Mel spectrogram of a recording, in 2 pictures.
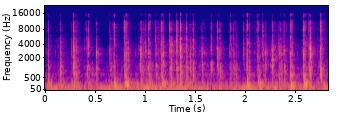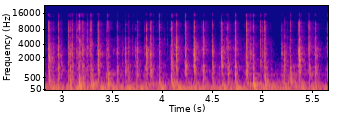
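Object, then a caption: Mechanical keyboard with plastic keycaps. Fingertips of both hands type quickly on a backlit mechanical keyboard with white plastic keycaps on a silver frame. A steady stream of short, bright clacks ends almost instantly, over a constant low hum.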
